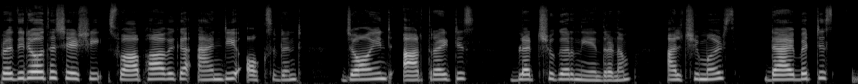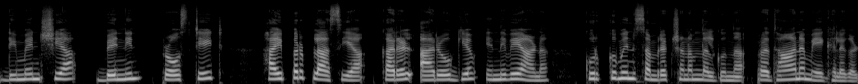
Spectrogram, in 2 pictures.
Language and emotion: Malayalam, neutral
